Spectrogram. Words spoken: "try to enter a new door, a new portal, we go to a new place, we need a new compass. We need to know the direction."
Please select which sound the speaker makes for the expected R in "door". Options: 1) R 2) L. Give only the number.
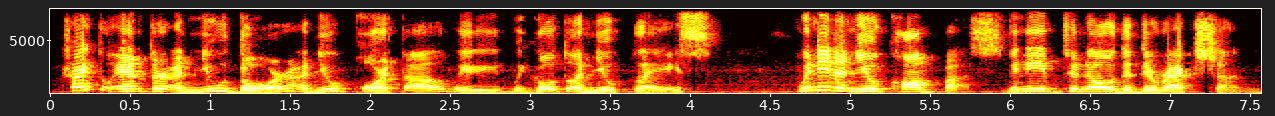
1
